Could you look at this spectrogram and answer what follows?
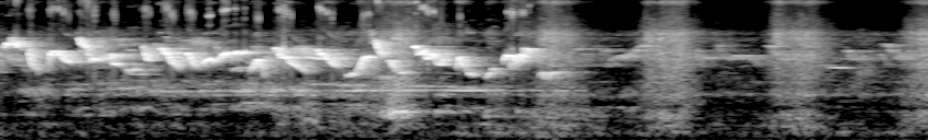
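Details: Lemon-bellied white-eye, a Lombok male, used as a lure to excite other males: fast high chattering notes sliding up and down for about three seconds, then softer background chirps.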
